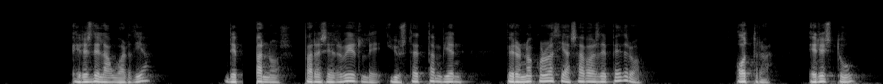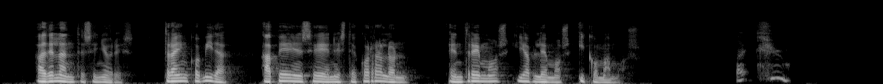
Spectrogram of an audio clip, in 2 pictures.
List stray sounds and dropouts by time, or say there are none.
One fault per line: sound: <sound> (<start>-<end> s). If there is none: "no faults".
sound: dropout (2.4-2.6 s)
sound: sneeze (16.2-16.8 s)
